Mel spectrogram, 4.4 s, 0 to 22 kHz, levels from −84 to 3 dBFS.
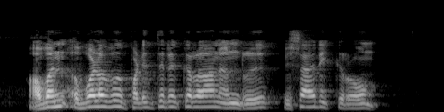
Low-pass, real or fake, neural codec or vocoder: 7.2 kHz; real; none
